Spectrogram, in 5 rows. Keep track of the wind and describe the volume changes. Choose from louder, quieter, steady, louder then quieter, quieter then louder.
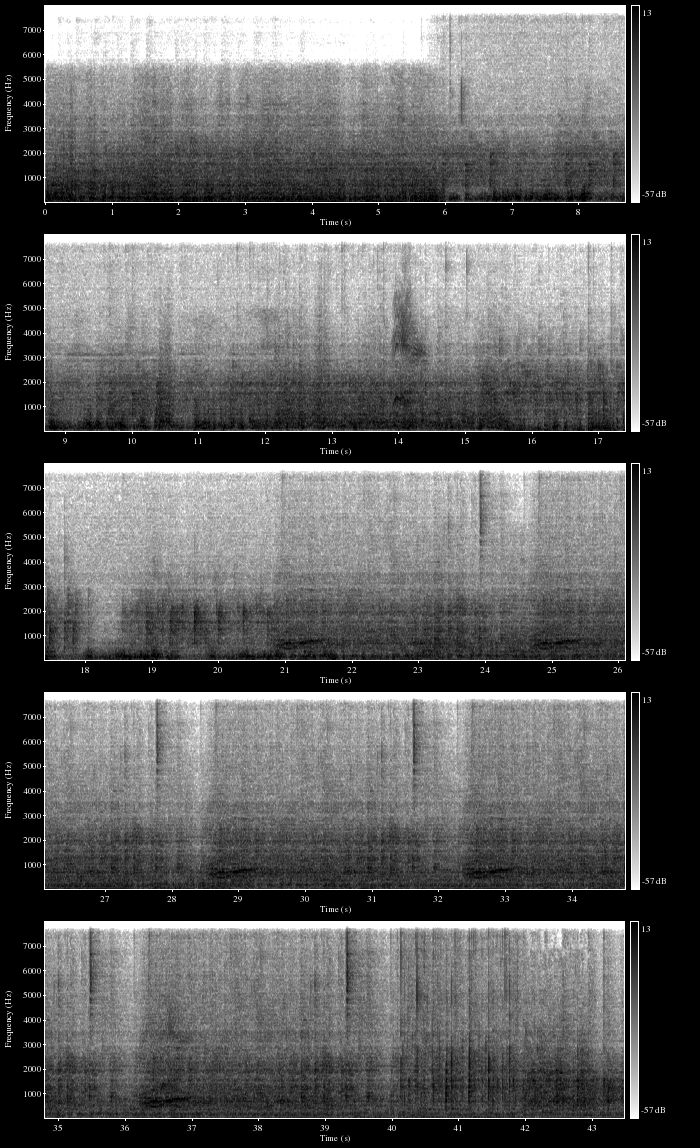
quieter.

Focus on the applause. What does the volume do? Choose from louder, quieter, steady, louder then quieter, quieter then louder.
louder.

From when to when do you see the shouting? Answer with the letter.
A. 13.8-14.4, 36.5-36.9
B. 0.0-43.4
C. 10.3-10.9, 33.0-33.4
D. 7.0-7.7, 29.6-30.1
A.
